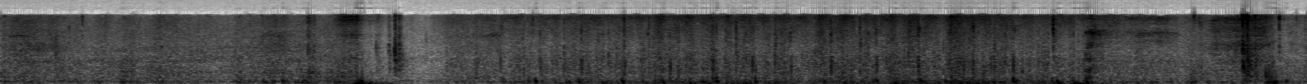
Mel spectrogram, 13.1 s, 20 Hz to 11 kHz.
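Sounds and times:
eraser rubbing on whiteboard: 0:04.4 - 0:11.4.

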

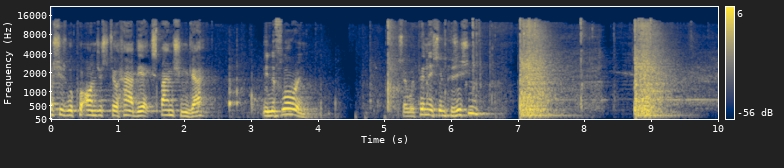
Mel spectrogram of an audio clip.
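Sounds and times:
nail gun firing: 0:07.0 - 0:09.5.

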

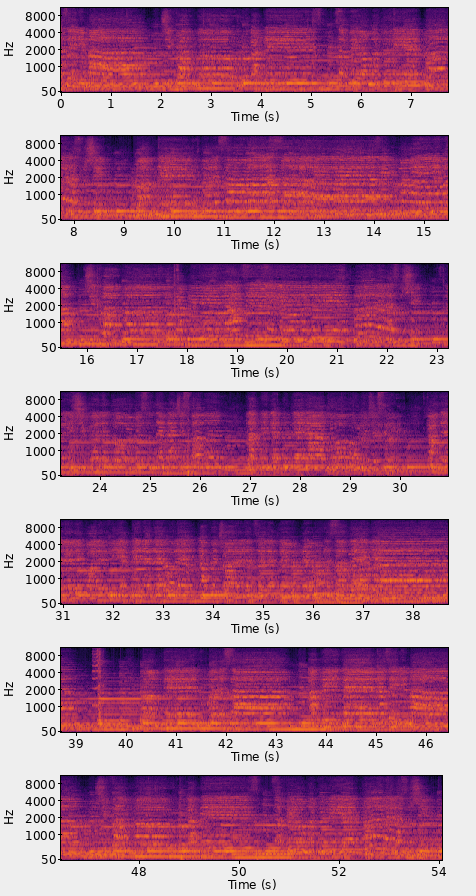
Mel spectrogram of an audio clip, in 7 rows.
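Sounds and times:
girls' choir singing: 0:00.0 - 0:39.7, 0:40.3 - 0:54.0.

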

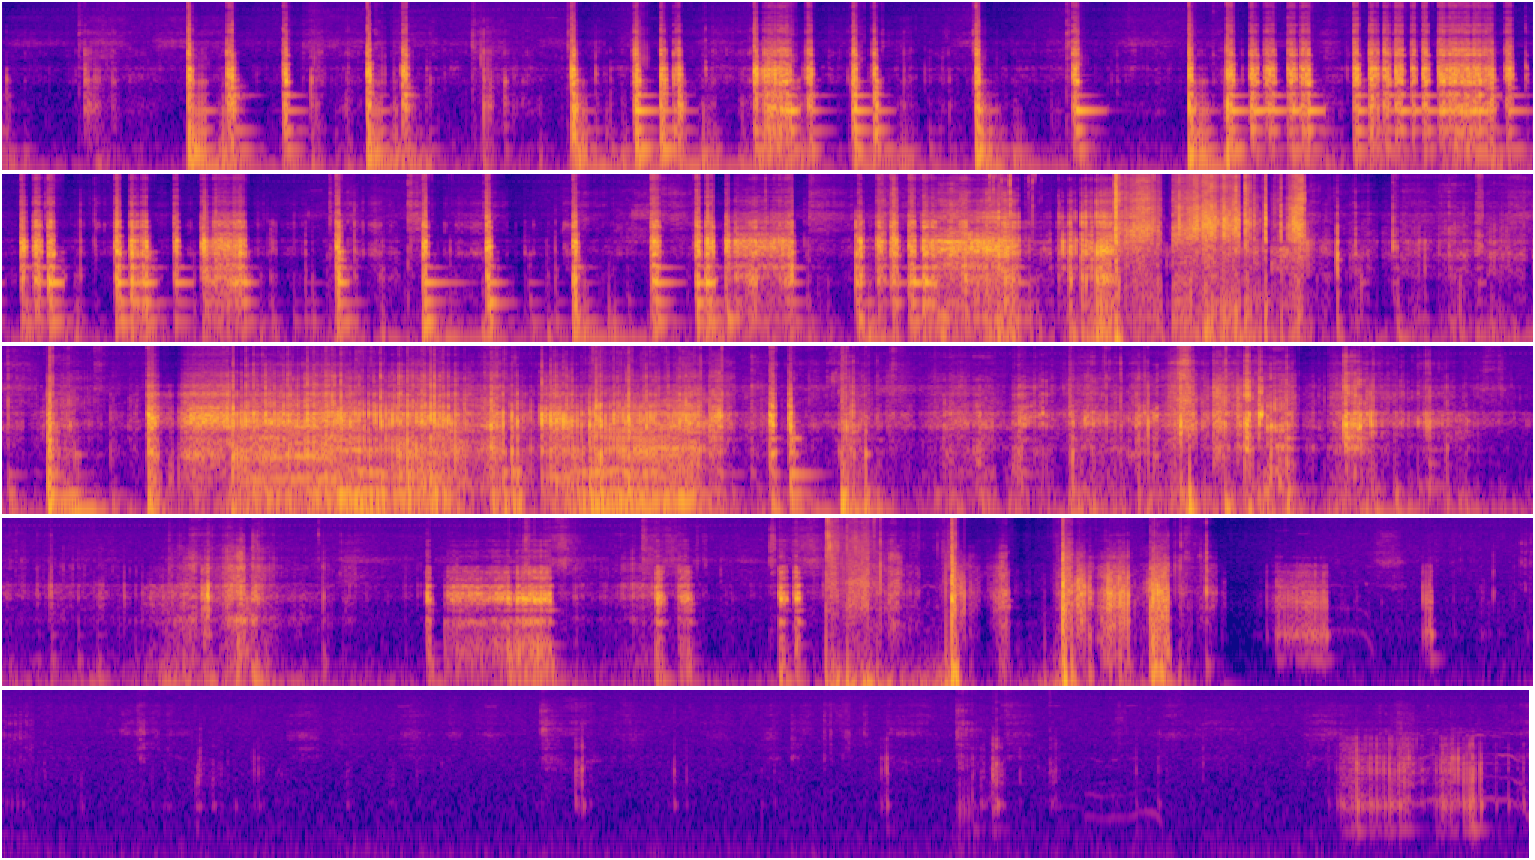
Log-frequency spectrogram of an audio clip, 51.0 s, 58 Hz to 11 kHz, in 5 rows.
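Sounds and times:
crackling of snow and gloves: 0:00.0 - 0:42.9, 0:44.4 - 0:51.0
knocks of ski gear: 0:00.6 - 0:21.6
skis scraping on ice: 0:14.6 - 0:32.8.

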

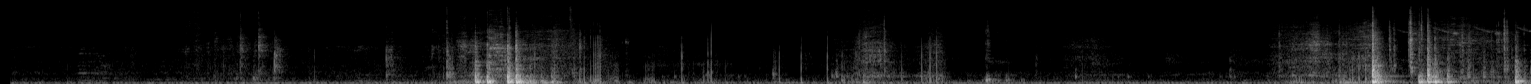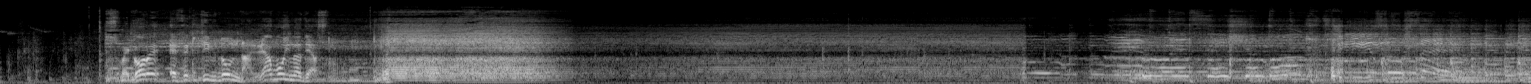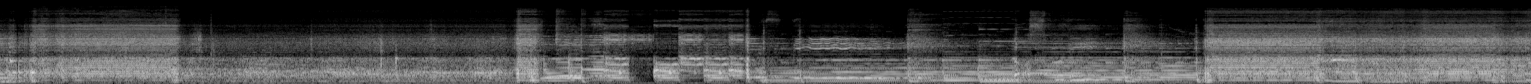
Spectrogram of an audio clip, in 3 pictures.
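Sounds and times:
radio being tuned: 0:04.6 - 0:09.5, 0:14.7 - 0:38.2, 0:42.6 - 0:45.9
music from radio station: 0:15.7 - 0:45.9
hissy radio reception: 0:16.2 - 0:38.1, 0:42.7 - 0:45.9.

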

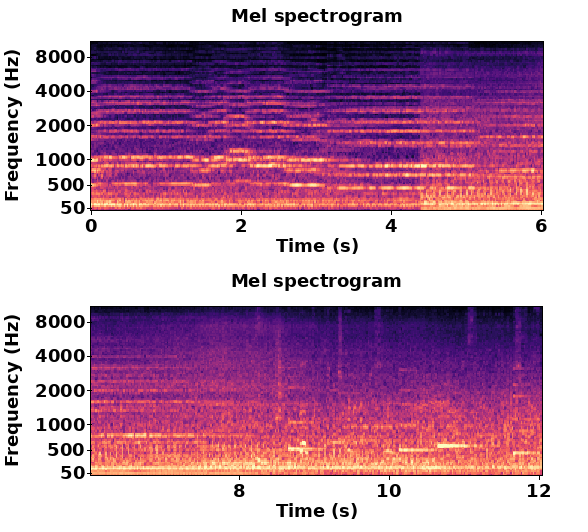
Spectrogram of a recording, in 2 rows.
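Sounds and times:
motorboat engine drone: 0:00.0 - 0:12.0
orchestral music: 0:00.0 - 0:12.0
water wash noise: 0:04.4 - 0:12.0.

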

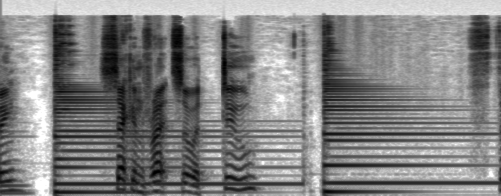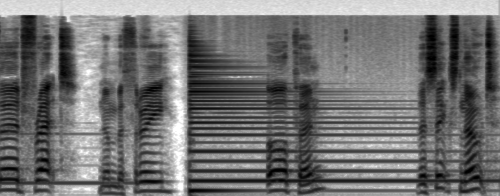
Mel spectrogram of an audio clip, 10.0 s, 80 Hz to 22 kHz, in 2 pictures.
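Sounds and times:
acoustic guitar note ringing: 0:00.5 - 0:10.0.

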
